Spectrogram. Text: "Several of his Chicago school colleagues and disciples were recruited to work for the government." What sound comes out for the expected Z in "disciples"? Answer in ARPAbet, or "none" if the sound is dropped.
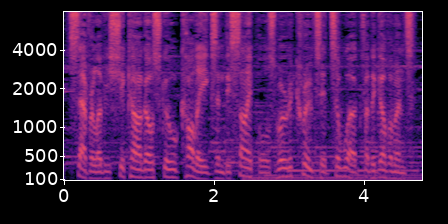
Z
